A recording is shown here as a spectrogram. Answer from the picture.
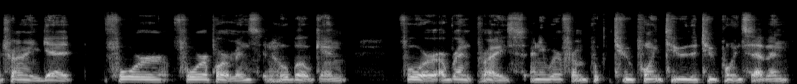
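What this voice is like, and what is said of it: Hoarse, mostly lost voice. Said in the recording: “sorry about my voice, by the way, I lost it.”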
